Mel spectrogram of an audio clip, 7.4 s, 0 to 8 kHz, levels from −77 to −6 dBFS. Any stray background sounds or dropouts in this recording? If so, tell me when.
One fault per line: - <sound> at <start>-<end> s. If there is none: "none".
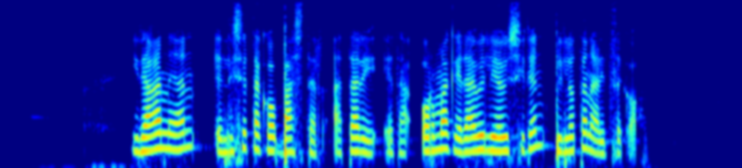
none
